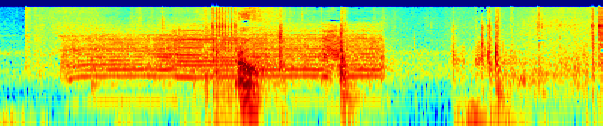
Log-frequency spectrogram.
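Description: A cabin's door lock being worked: a small motor whirs steadily for about two seconds, then a few sharp clicks follow as the lever handle is turned.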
